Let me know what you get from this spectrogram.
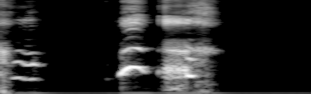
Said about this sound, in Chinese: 急促地喘息着，诱人的呻吟声在山林中飘荡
